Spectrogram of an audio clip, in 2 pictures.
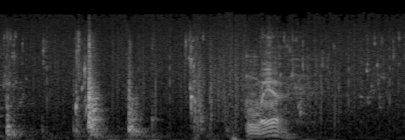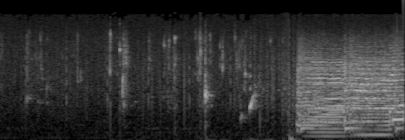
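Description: A few short spoken words and small knocks, then a quieter stretch. Film score music comes in about seven seconds in.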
